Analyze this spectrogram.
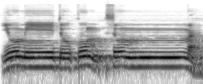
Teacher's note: mim sukun bertemu tsa ya. Kita baca dengan jelas.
